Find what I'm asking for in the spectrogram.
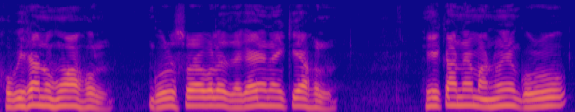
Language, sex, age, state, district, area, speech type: Assamese, male, 60+, Assam, Dhemaji, rural, spontaneous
